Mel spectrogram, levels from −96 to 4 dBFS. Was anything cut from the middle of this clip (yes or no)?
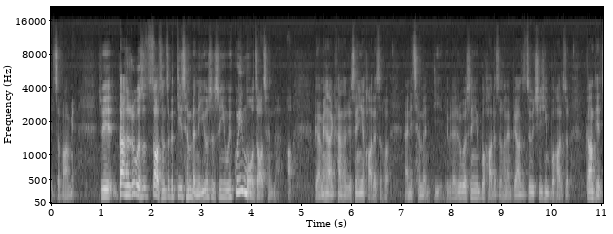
yes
